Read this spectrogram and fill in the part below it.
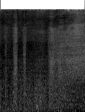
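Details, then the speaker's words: Tire puncture enlarged with a plug-kit reamer before plugging; loud steady hiss of escaping air with a couple of short surges as it leaks fast through the hole; tire puncture air leak. "Something stuck me like that all the way through, but didn't. That's pretty amazing. See, now it's gonna leak real good, yeah."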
